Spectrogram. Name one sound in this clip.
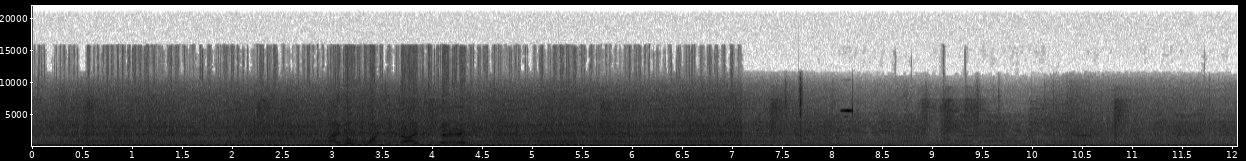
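A car engine hums steadily, its pitch shifting as it drives.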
